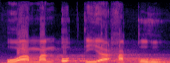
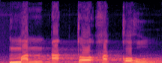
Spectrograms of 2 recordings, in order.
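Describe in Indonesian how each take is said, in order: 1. Kata kerjanya diucapkan uktiya, berakhiran -uhu. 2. Kata kerjanya diucapkan a'ta, berakhiran -ahu. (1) "kalau dimajhulin berarti hakkuhu" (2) "kalau pakai akto"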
